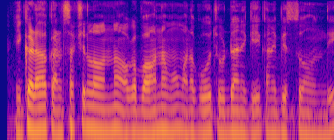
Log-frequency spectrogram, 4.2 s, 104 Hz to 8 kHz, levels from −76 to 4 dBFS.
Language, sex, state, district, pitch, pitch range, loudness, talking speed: Telugu, male, Telangana, Adilabad, 130 Hz, 125-140 Hz, -20 LUFS, 130 wpm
